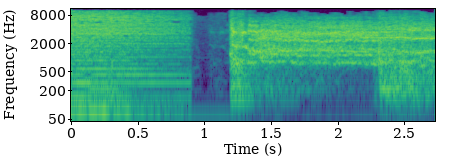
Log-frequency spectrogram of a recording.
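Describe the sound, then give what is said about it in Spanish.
A car skids in a traffic accident, giving a loud, harsh burst of tire and engine noise. It cuts to a brief near-silent gap, then returns as a second loud, sustained noisy stretch with no talking. “Este es el sonido de un accidente de tráfico.”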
